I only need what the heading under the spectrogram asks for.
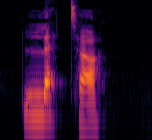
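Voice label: "letter", British English; PictureDictionary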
